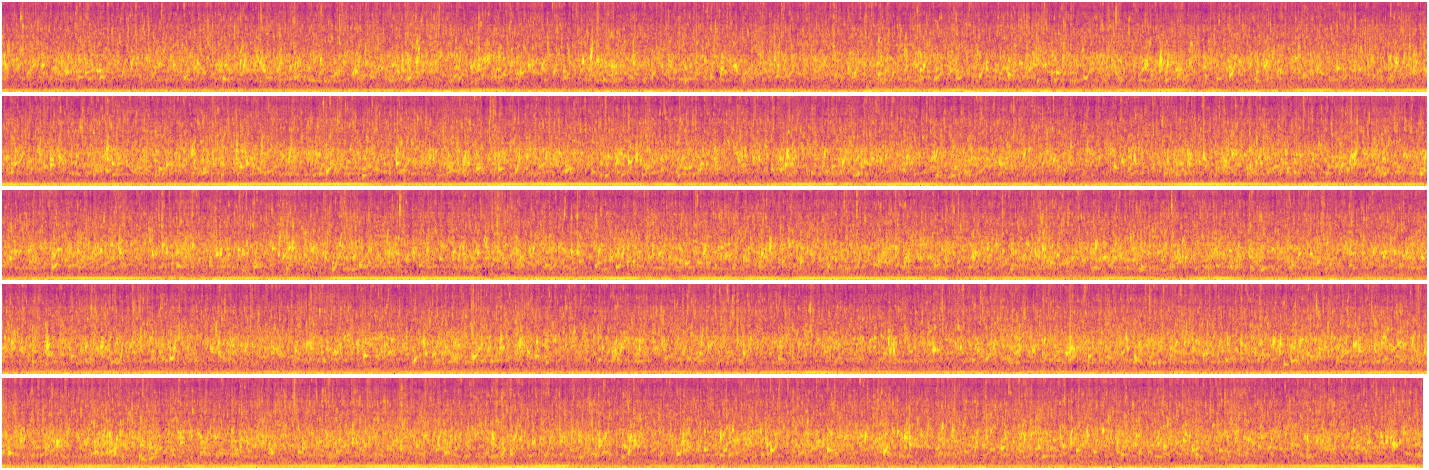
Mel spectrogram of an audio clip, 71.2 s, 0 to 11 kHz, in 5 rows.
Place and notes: {"title": "Genappe, Belgique - The ry d'Hez river", "date": "2016-02-19 13:00:00", "description": "A small river into the woods, in a very beautiful and bucolic place.", "latitude": "50.60", "longitude": "4.52", "altitude": "100", "timezone": "Europe/Brussels"}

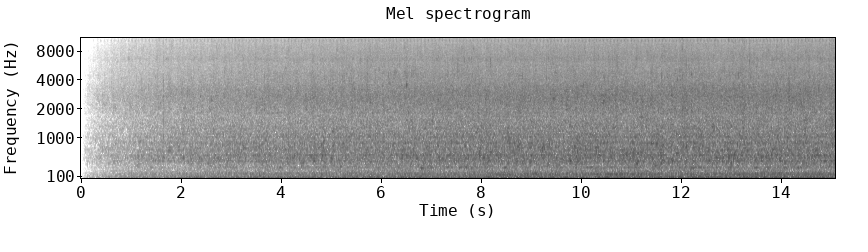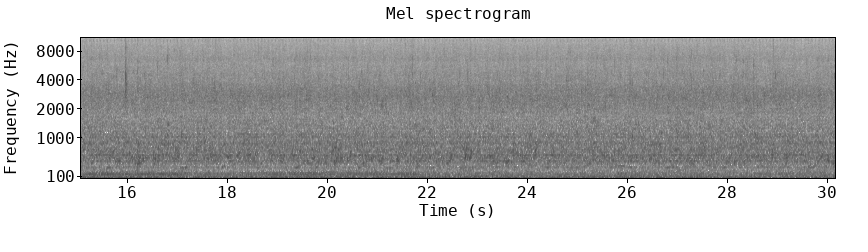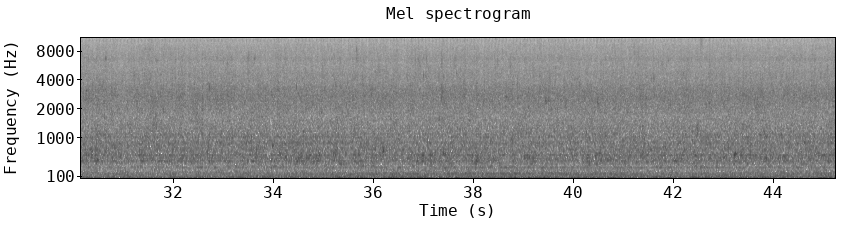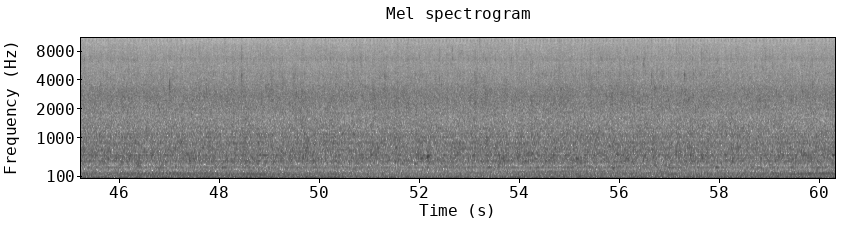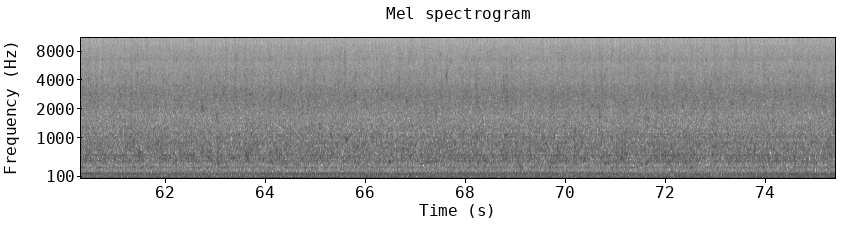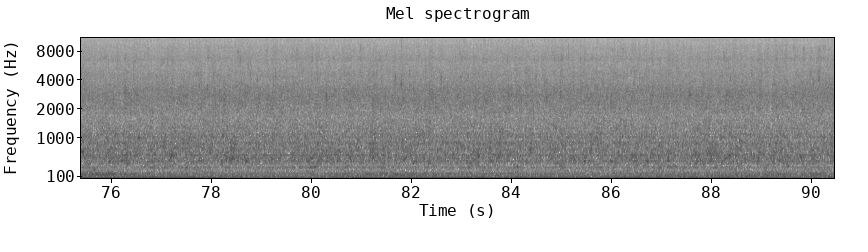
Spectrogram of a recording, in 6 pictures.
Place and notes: {"title": "Utena, Lithuania, aspects of stream", "date": "2018-09-06 20:10:00", "description": "stream under the road. two records in one. first part: soundscape, the second: contact mics on metallic support", "latitude": "55.52", "longitude": "25.58", "altitude": "96", "timezone": "Europe/Vilnius"}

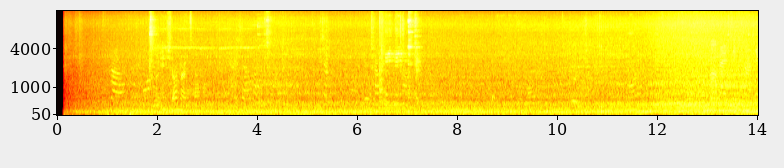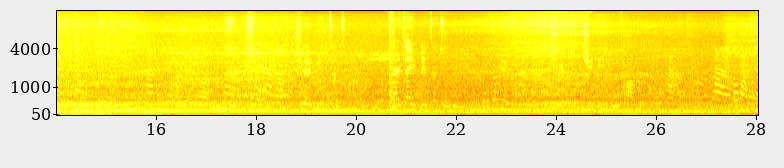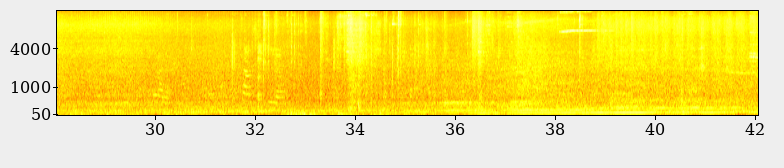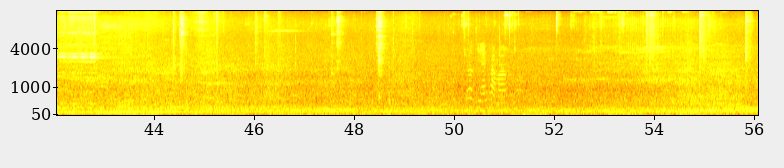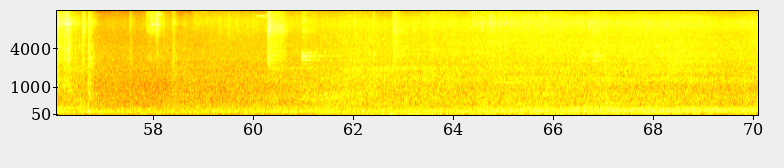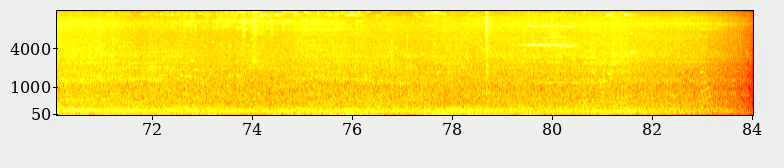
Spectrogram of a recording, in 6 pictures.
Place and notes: {"title": "Sec., Xiulang Rd., Yonghe Dist., New Taipei City - At the counter", "date": "2011-05-06 21:55:00", "description": "At the counter, Beverage stores\nZoom H4n", "latitude": "25.00", "longitude": "121.52", "altitude": "24", "timezone": "Asia/Taipei"}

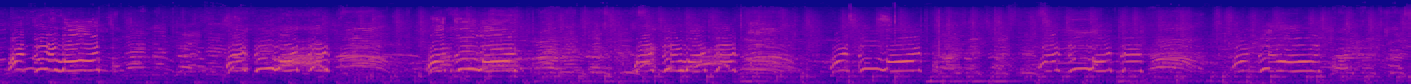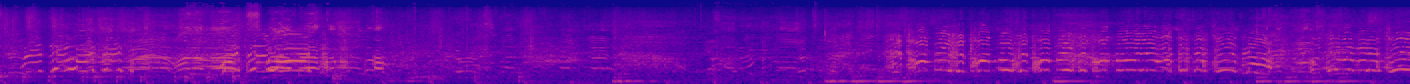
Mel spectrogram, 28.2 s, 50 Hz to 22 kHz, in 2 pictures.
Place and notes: {"title": "Boulevard Roi Albert II, Bruxelles, Belgique - Demonstration of young people for climate justice", "date": "2019-02-28 11:00:00", "description": "Tech Note : Olympus LS5 internal microphones.", "latitude": "50.86", "longitude": "4.36", "altitude": "15", "timezone": "Europe/Brussels"}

